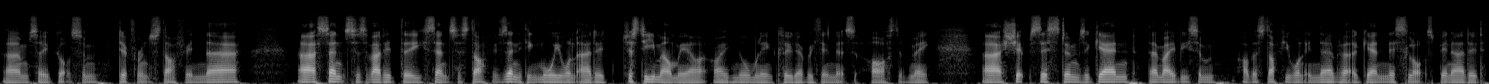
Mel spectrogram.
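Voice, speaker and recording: Low, creaky, tired man. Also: completely flat delivery, brisk, hardly any pauses, no room sound. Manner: hesitant, rambling, low-key. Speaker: voice pack creator presenting an update. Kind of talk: casual, unscripted software walkthrough.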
